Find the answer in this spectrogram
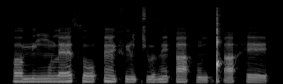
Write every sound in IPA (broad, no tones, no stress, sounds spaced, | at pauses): ʌ mʲ ẽ ŋ ũ l ɛ θ o ʔ ɛ̃ fʲ õ c ɯ ð ẽ ʔ a h ũ ǃʼ a h e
